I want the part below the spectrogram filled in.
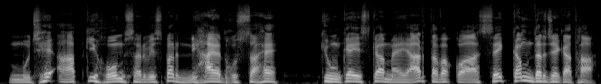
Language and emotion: Urdu, angry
